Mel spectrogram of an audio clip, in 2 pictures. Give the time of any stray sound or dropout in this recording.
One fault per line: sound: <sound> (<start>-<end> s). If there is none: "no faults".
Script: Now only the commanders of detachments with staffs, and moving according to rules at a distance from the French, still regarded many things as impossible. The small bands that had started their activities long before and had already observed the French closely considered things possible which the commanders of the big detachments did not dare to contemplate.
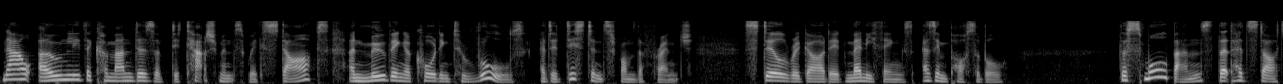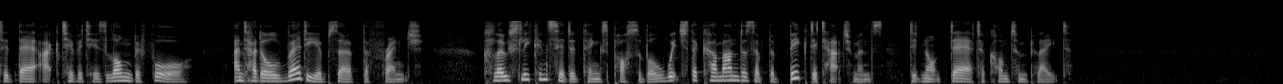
no faults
